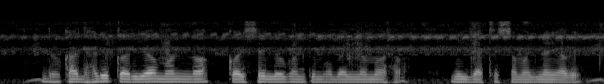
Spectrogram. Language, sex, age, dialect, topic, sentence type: Chhattisgarhi, male, 25-30, Eastern, banking, statement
